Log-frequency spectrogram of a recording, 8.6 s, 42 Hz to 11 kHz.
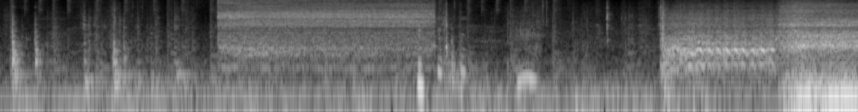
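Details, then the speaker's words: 1986 Mustang GT 5.0 five-speed, sat 20 years: cranking catches a few times with stumbles, then fires and settles into a rough but steady idle as more fuel is given. "There she goes. There she goes. Just cranked her up. Fuel. More fuel. I wasn't giving her enough there, guys."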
